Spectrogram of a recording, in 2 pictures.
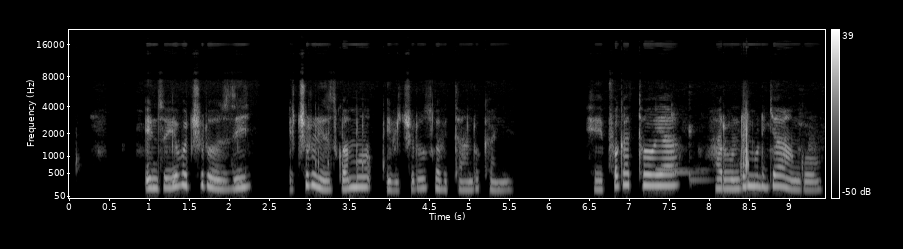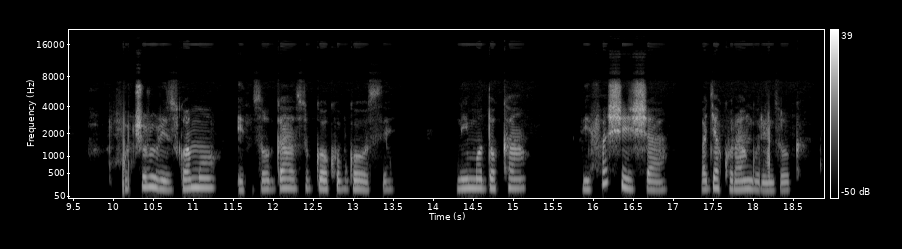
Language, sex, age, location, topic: Kinyarwanda, female, 36-49, Musanze, finance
